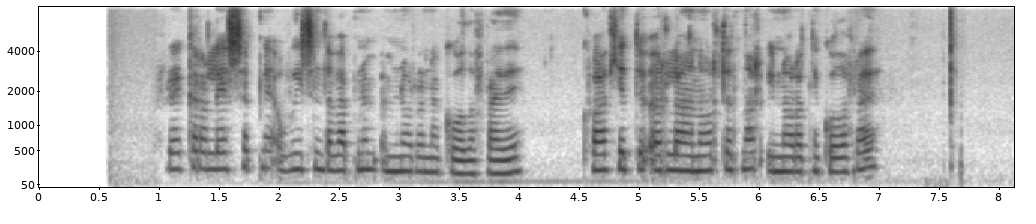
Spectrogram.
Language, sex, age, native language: Icelandic, female, 20-29, Icelandic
